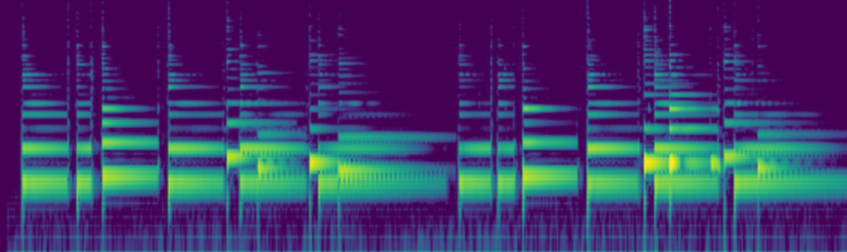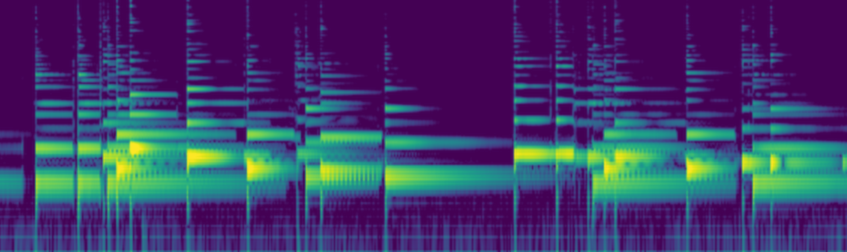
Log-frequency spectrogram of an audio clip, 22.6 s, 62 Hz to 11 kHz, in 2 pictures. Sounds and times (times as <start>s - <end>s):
Ukulele: 0.1s - 22.5s
Guitar: 0.2s - 22.5s.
